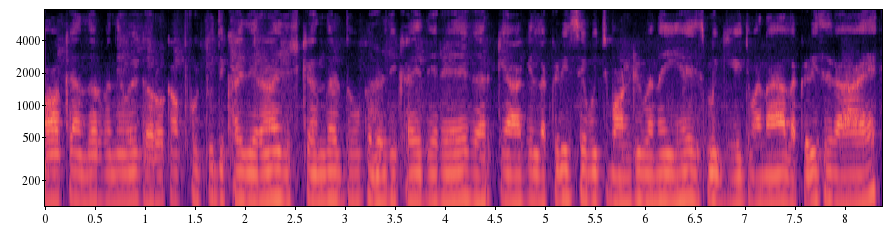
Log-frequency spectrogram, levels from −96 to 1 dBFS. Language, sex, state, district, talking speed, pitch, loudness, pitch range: Hindi, male, Chhattisgarh, Bastar, 260 wpm, 115 Hz, -33 LUFS, 115-120 Hz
